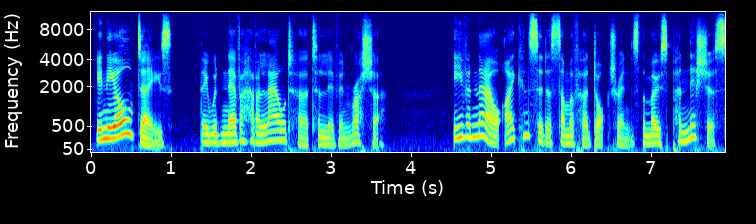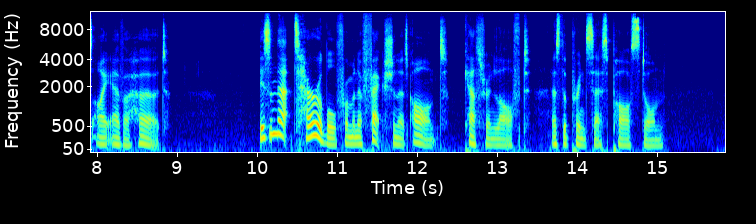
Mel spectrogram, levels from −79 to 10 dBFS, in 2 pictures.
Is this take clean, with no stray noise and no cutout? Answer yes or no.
yes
